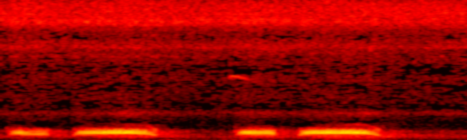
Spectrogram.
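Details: Spotted dove being trapped, a tethered bird escaped from someone else's trap; two soft coo phrases, each a short note and then a longer, slightly swelling one, close and clear.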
